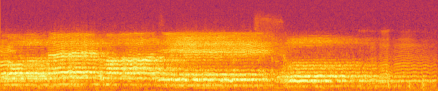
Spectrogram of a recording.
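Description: Byzantine ecclesiastical chant by male voices: a slow, melismatic melody winding over a steady held drone note (the ison). The line breaks briefly about five and a half seconds in, resumes, and tails off near the end.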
